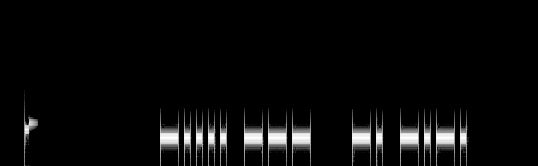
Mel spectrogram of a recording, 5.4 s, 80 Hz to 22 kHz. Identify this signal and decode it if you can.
Morse code, heard as a keyed tone, about 20 wpm, 700 Hz. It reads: 6O NC
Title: Winter Field Day Exchanges 20wpm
